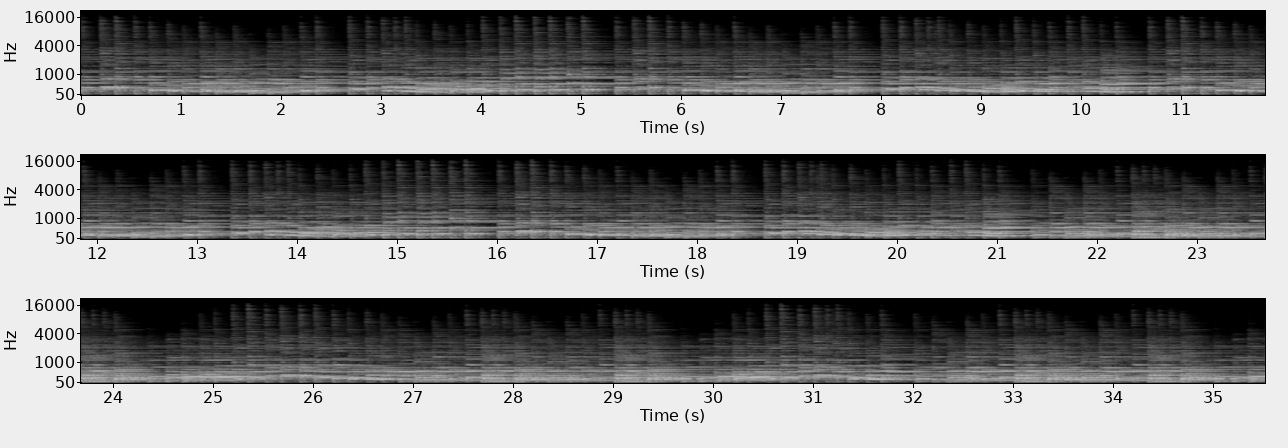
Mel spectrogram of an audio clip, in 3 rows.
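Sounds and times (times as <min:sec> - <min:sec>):
guitars: 0:00.0 - 0:35.5.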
